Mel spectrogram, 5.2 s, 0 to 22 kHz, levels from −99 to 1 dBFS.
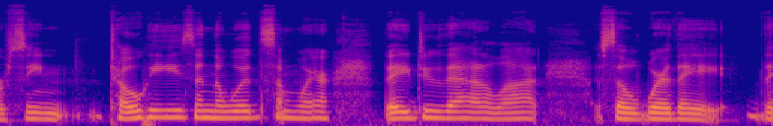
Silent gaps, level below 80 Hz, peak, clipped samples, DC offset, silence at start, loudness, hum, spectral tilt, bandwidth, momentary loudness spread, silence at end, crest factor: none; -62 dBFS; -18 dBFS; under 0.1%; under 0.1%; 0 s; -34 LUFS; none; -6 dB/octave; 17.5 kHz; 12 LU; 0 s; 16 dB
